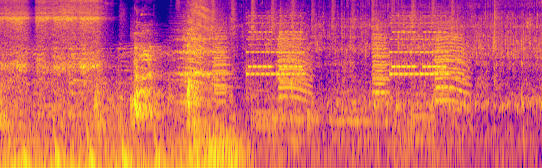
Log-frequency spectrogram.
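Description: A telephone ringing twice, each trilling ring just under a second long and about two seconds apart.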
